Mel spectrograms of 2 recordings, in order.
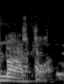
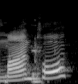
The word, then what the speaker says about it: Montauk: That's what you're gonna be going into Montauk, all right?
